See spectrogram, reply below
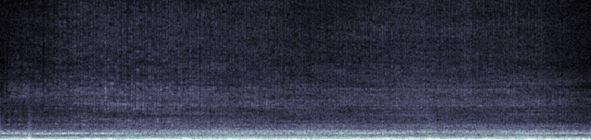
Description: wraith idle; Stellaris; guardians

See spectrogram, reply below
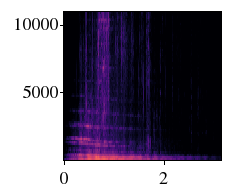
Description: ship construction move; ships; biogenesis

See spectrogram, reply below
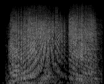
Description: reality breach spark; Stellaris; nemesis

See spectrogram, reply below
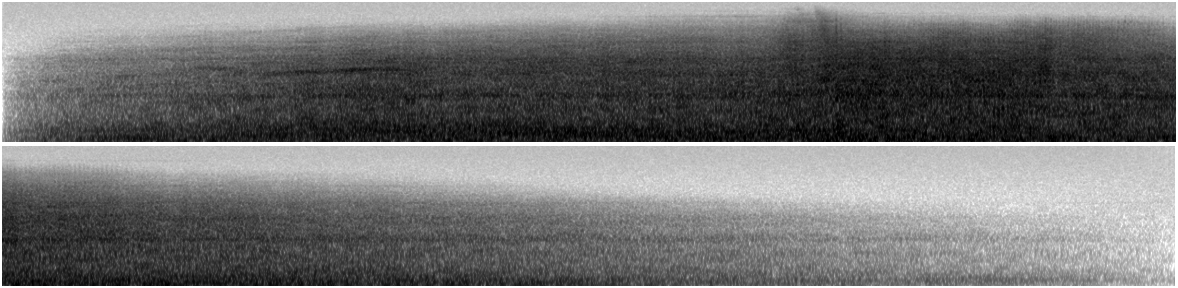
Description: ship cruiser move; Stellaris; machineage

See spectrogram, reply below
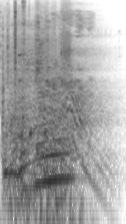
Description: ship designer add utility; Stellaris

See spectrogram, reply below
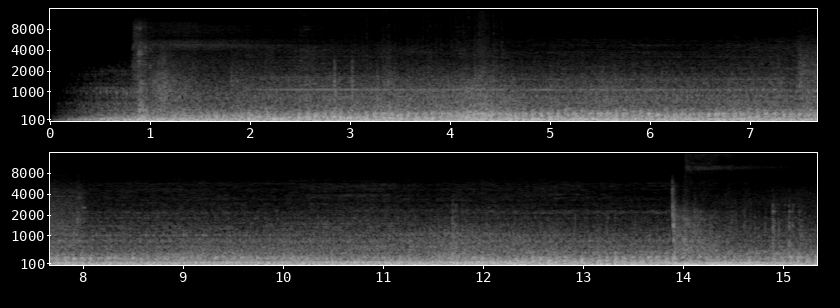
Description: mammalian colossus opening; apocalypse

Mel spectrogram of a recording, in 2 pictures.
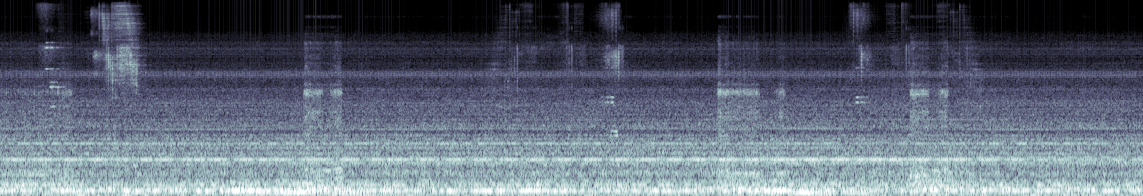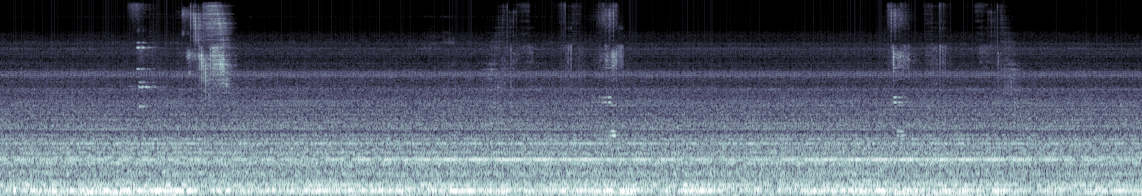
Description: civilship, ambient; Stellaris

